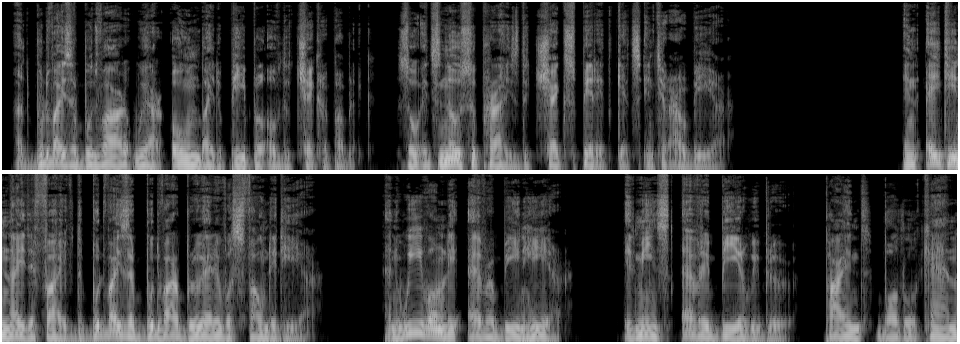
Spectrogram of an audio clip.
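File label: Czech male English with Czech accent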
